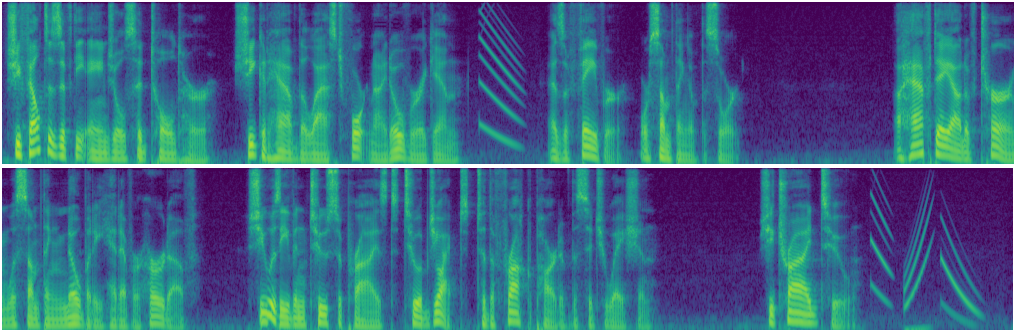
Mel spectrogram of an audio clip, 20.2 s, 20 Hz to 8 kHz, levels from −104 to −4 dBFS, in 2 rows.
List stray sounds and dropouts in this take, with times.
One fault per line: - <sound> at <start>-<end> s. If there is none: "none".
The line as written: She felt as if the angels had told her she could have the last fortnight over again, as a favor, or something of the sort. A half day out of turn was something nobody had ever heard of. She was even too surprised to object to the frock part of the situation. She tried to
- chirp at 4.8-5.3 s
- chirp at 18.8-20.0 s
